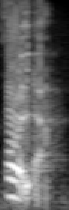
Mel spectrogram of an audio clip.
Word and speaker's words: hola: I'm looking at the age is silent just like in hola and J always sounds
